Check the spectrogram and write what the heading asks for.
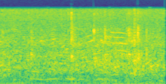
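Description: Indistinct talking of nearby spectators over a steady background of crowd noise.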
